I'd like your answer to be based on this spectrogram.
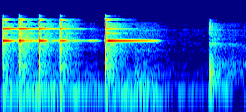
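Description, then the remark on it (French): A glass is tapped to call for a toast: four quick, even taps, then one firmer strike, leaving a clear bright ring that fades over half a second, followed by a faint final clink. “Et moi, je voudrais porter un toast. Mais avant de lever ma coupe en leur honneur”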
